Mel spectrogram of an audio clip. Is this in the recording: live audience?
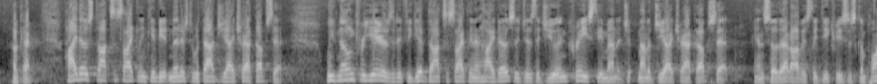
yes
